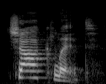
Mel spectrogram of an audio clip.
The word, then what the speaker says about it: chocolate: Chocolate. Not chocolateate. Chocolateate. Chocolate. Primary stress is on the first syllable yet again.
